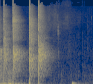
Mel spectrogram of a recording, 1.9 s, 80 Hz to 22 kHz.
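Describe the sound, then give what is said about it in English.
Four sharp, loud hand claps ring out in an uneven rhythm, two quick ones and then two more spaced apart, followed by a few faint taps and soft thuds. “I clapped like 18 times.”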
